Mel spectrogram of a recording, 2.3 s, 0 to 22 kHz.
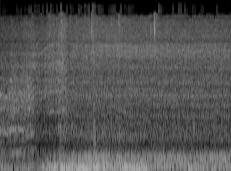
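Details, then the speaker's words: Mercedes S600 W140 cold start, about 47 degrees, after starter repair and lubrication: brief quick crank, then catches and swells into a deep smooth rumble; starts easier and faster than before, when it had once failed to start. "but the idea here is after all this work card does start as a matter of fact it actually starts easier because now the start is all lubricated it is really quick"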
